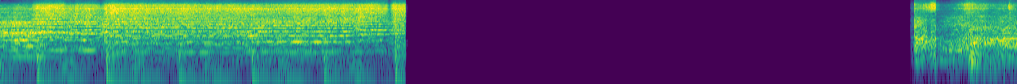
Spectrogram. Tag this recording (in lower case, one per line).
music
